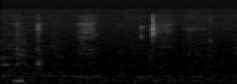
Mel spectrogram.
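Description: Near silence with a few faint, short clicks, the sharpest about a second and a half in.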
